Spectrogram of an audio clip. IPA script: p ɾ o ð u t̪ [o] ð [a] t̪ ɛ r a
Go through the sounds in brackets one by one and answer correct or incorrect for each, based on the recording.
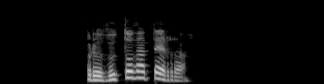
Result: correct, correct

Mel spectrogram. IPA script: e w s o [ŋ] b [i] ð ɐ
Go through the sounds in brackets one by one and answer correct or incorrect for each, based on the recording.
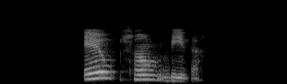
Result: correct, correct

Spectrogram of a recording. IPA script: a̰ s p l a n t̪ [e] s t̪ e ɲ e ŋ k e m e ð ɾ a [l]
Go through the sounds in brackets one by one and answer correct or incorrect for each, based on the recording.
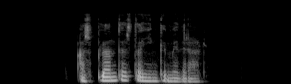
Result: incorrect: a, incorrect: ɾ

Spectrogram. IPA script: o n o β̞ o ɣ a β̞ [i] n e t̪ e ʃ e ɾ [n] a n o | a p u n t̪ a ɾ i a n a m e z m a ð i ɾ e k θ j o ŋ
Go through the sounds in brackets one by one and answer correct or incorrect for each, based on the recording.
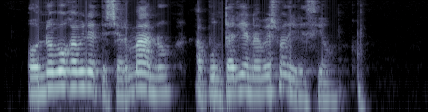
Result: correct, incorrect: m

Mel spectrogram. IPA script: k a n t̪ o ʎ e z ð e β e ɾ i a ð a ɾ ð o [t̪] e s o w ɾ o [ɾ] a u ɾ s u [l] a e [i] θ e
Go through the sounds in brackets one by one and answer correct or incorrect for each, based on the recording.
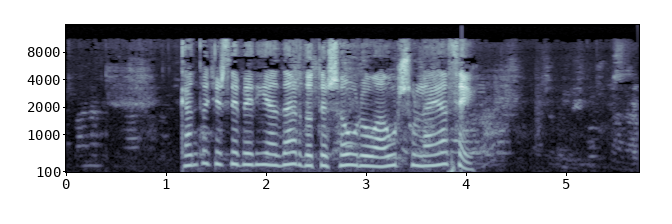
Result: correct, incorrect: none, correct, incorrect: a

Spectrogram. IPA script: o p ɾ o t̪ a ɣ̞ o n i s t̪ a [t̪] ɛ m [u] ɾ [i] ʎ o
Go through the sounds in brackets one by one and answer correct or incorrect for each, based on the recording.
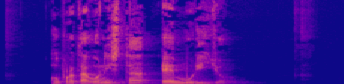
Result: incorrect: none, correct, correct

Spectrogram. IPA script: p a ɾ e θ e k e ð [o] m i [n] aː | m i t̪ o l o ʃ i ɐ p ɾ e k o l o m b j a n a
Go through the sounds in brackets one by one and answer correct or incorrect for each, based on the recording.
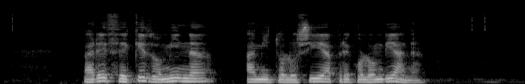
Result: correct, correct

